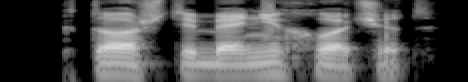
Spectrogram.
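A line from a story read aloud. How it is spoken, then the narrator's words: Thoughtful mutter. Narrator (Russian): задумчиво пробормотал Горган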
